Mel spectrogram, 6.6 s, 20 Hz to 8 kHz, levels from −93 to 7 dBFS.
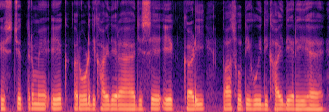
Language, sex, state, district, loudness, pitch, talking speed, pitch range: Hindi, male, Jharkhand, Palamu, -15 LUFS, 115 Hz, 175 wpm, 110-120 Hz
